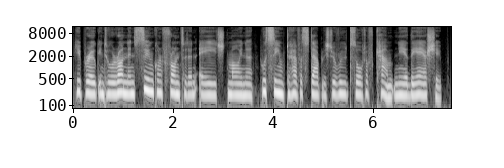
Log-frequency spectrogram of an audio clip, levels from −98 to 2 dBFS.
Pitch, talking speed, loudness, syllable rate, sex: 195 Hz, 190 wpm, -17 LUFS, 4.9 syllables/s, female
